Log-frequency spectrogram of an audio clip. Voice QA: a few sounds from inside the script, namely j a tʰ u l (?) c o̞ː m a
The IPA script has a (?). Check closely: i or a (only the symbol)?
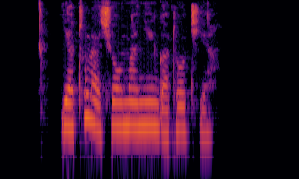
a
